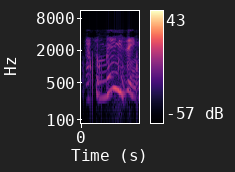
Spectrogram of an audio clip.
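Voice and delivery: high-pitched marvelling; amazed. Retold or imitated. Reacts to the coincidence.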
